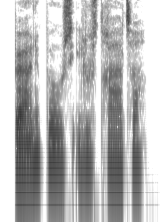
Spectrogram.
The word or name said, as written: børnebogsillustrator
